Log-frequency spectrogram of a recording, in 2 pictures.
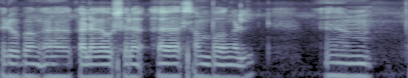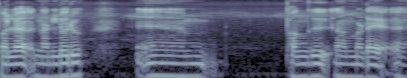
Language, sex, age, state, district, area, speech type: Malayalam, male, 18-30, Kerala, Kozhikode, urban, spontaneous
